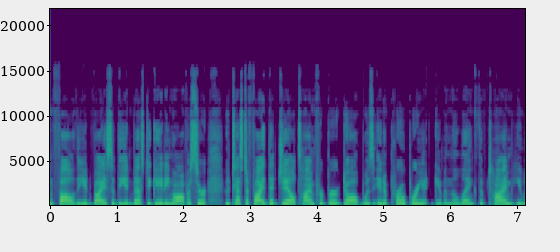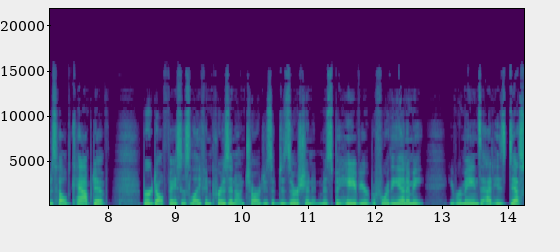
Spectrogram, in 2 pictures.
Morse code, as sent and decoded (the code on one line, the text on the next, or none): none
